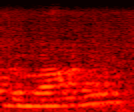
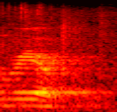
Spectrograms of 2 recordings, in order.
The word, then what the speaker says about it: Guerrero: I hope I'm saying his name correctly, Antonio Guerrero. Guerrero, thank you. No, I wasn't saying it right. Antonio Guerrero.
